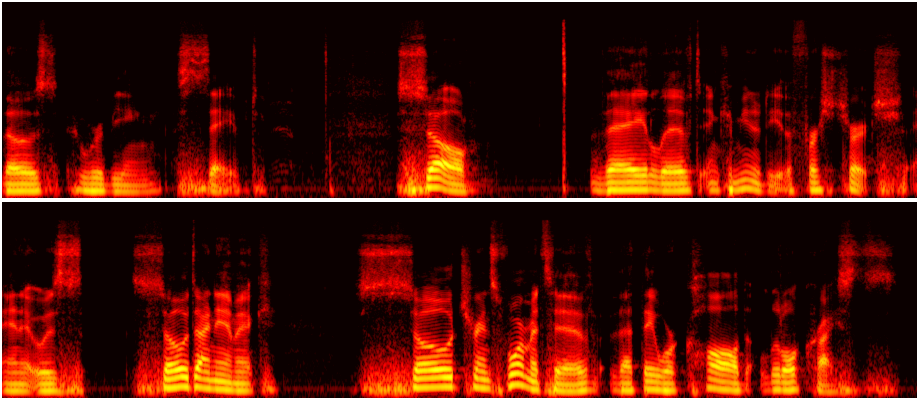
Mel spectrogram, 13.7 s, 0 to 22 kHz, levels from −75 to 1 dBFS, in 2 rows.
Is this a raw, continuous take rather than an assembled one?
yes; 0 cuts

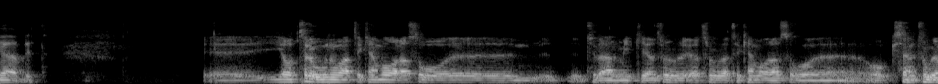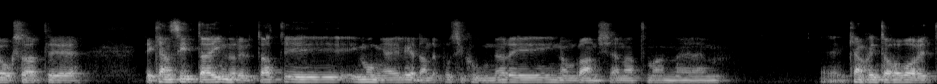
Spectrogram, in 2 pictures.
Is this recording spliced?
no; 0 cuts

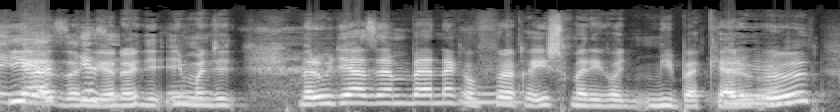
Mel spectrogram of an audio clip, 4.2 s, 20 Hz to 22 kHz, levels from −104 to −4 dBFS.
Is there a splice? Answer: no; 0 cuts

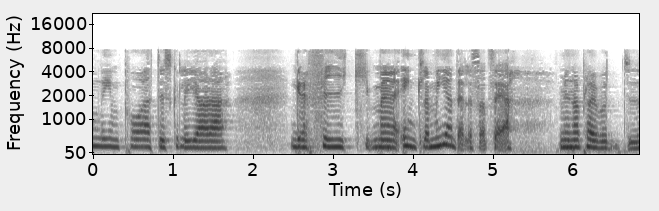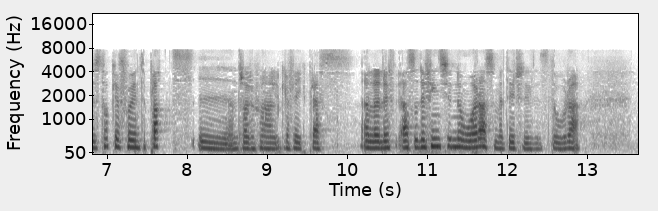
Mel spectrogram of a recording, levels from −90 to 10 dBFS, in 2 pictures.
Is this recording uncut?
yes; 0 cuts

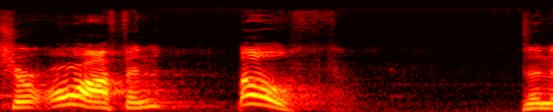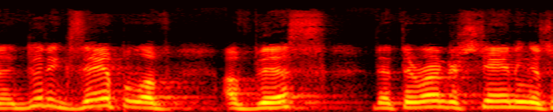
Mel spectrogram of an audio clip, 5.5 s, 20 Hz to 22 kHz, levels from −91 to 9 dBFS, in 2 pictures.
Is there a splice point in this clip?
yes; 1 cut; at 2.6 s

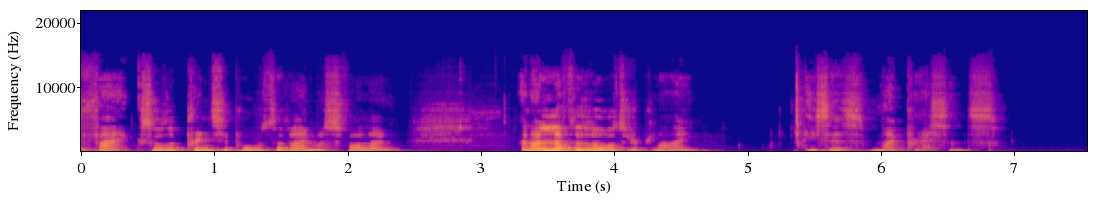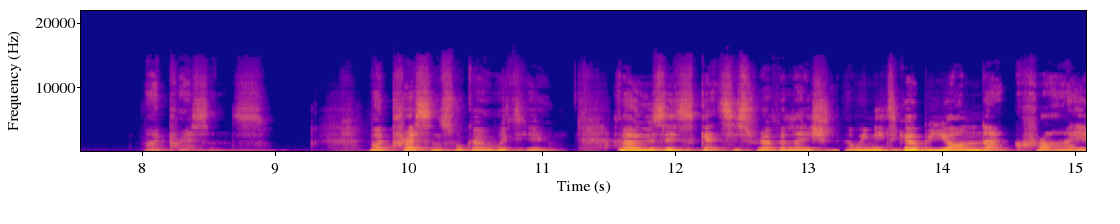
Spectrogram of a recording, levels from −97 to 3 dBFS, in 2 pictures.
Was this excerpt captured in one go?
no; 2 cuts; at 11.6 s, 13.2 s

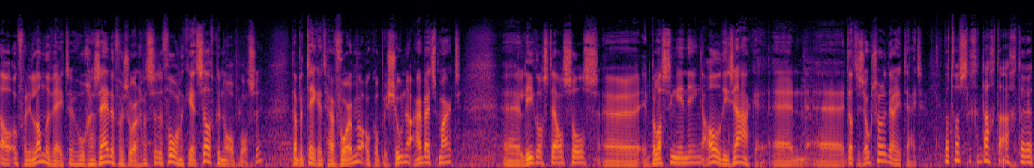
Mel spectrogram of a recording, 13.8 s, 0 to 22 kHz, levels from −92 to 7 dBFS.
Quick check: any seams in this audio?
no; 0 cuts

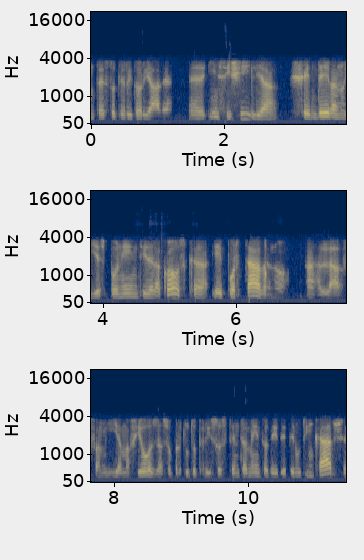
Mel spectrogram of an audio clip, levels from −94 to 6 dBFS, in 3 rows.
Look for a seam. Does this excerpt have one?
yes; 1 cut; at 2.9 s

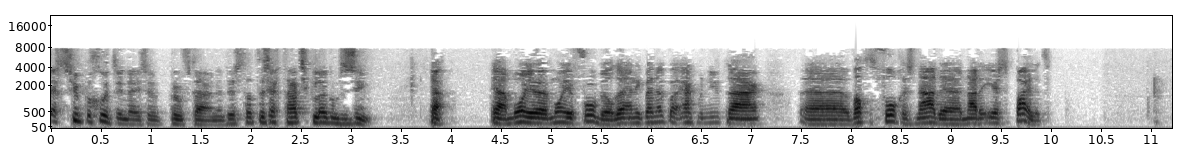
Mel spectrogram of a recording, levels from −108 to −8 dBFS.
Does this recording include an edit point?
no; 0 cuts

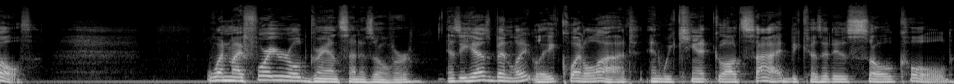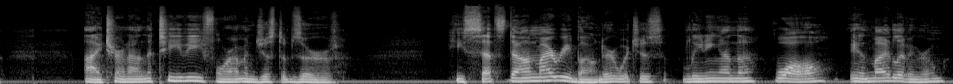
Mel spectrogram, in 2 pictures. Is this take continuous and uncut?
yes; 0 cuts

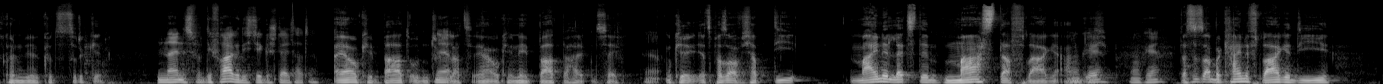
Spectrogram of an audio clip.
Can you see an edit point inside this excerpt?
no; 0 cuts

